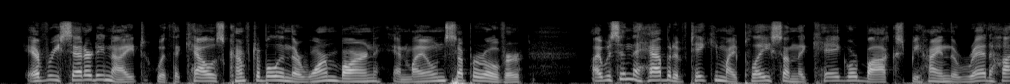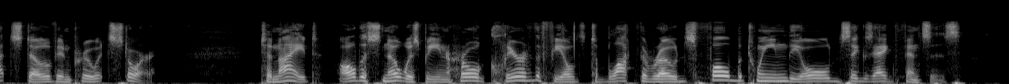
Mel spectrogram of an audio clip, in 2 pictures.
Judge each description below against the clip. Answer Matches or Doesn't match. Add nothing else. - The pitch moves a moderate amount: Doesn't match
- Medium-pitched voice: Matches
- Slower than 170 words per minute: Doesn't match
